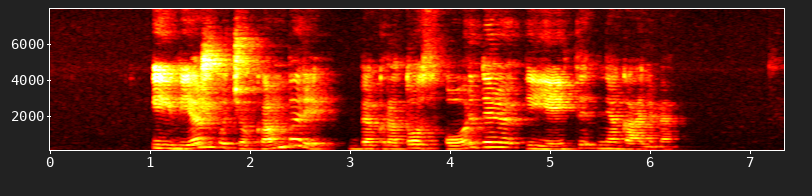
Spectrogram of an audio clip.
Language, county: Lithuanian, Klaipėda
